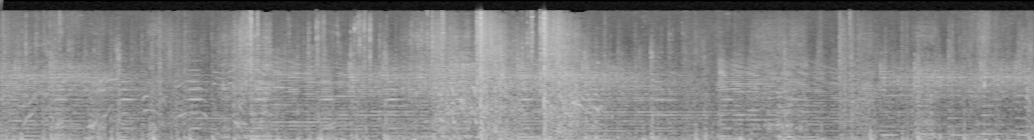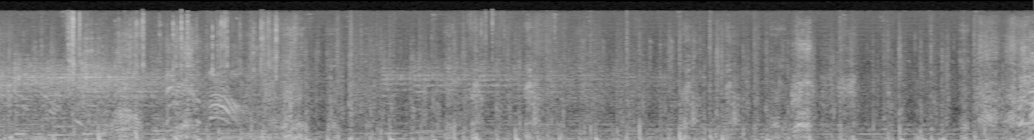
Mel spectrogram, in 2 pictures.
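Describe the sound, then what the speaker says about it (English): Horse hooves clip-clopping in steady rhythm with occasional neighs in Red Dead Online, close and busy, mixed with game music and voices talking over the galloping. "Horsey!"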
